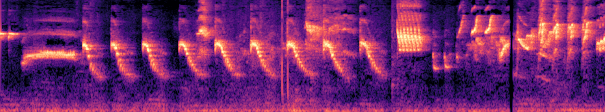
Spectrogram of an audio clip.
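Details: Canary in a small aviary in the morning, singing a fast run of repeated falling whistled notes about three per second, then trilled and buzzy high phrases, with quiet low background hum.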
